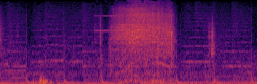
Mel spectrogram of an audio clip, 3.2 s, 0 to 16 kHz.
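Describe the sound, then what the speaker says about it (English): A Torx T25 driver turns out screws on an Audi fog light housing, giving a brief whirring, grinding burst in the middle flanked by a few light clicks and knocks, close and fairly quiet with no talking. "There are two screws which requires a Torx driver"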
